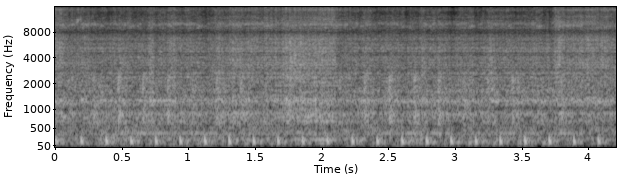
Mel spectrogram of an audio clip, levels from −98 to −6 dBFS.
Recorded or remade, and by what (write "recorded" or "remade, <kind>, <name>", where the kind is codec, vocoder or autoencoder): recorded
